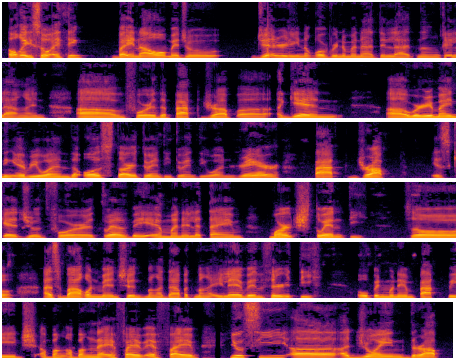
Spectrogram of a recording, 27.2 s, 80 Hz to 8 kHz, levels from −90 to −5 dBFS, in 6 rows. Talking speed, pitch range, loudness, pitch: 145 wpm, 125-150 Hz, -21 LUFS, 140 Hz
